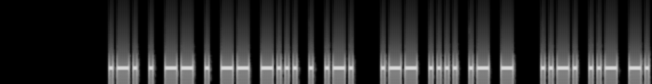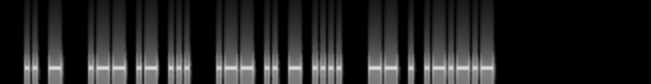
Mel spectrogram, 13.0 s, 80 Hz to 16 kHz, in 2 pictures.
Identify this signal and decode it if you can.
Morse code, heard as a keyed tone, about 30 wpm, 700 Hz. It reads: REMEMBER WHAT FUN IT WAS WITH ME.
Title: Sentences from Top 700 Words 30wpm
